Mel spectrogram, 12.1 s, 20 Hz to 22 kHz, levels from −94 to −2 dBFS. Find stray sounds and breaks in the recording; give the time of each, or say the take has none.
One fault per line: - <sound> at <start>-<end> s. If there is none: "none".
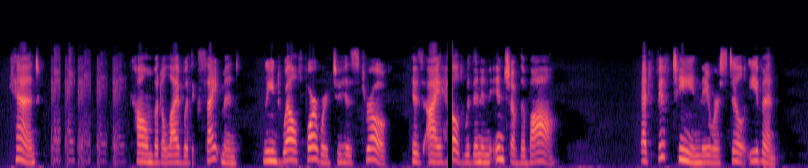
- laugh at 0.8-1.9 s
- dropout at 6.7-6.8 s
